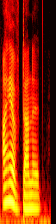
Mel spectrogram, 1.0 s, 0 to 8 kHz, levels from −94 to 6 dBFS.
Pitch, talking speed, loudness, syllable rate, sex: 155 Hz, 240 wpm, -17 LUFS, 5.6 syllables/s, male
